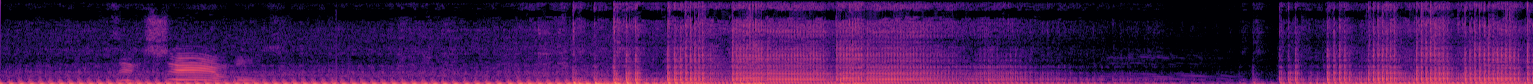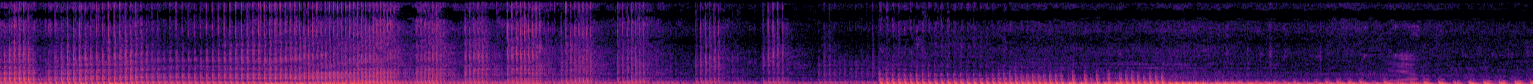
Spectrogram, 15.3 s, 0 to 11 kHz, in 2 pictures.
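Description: A Honda 400EX ATV engine revs hard and loud in repeated bursts, rising and dropping through the throttle with harsh mechanical clatter. Voices talk intermittently over the engine.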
